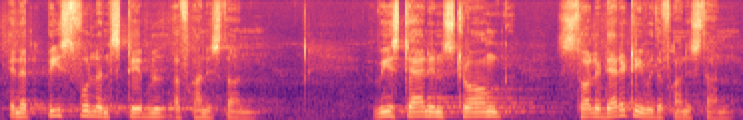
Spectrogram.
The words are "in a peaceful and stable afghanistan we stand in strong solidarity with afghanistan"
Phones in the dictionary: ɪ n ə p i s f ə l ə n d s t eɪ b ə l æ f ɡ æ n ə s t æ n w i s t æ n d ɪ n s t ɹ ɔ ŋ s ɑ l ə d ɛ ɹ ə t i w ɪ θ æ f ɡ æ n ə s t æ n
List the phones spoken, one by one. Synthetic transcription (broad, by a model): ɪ n ə p i s f ə l ə n d s t eɪ b ə l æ f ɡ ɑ n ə s t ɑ n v i s t æ n d ɪ n s t ɹ ɔ ŋ s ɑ l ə d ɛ ɹ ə t i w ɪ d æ f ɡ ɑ n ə s t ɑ n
